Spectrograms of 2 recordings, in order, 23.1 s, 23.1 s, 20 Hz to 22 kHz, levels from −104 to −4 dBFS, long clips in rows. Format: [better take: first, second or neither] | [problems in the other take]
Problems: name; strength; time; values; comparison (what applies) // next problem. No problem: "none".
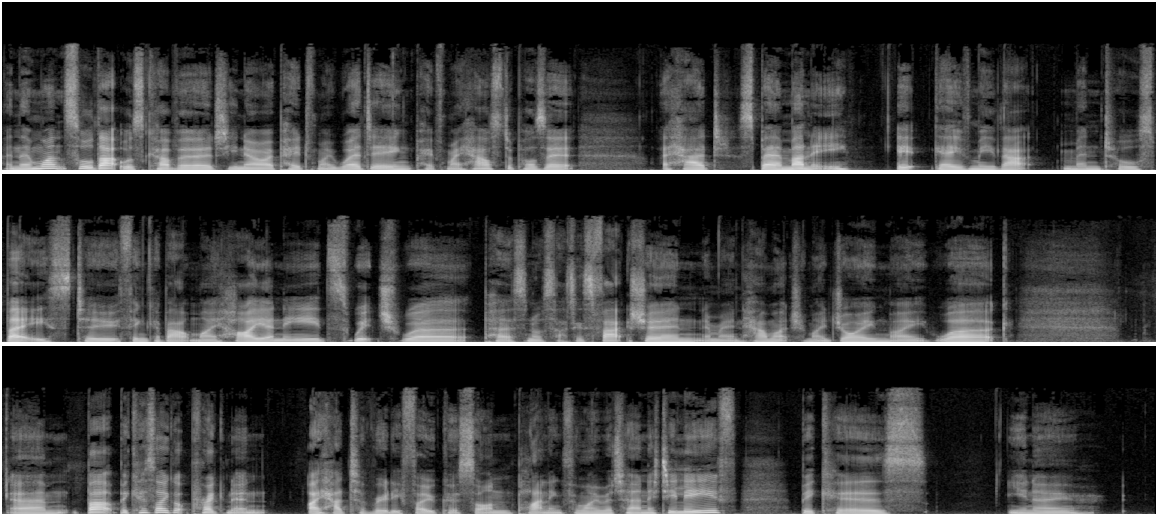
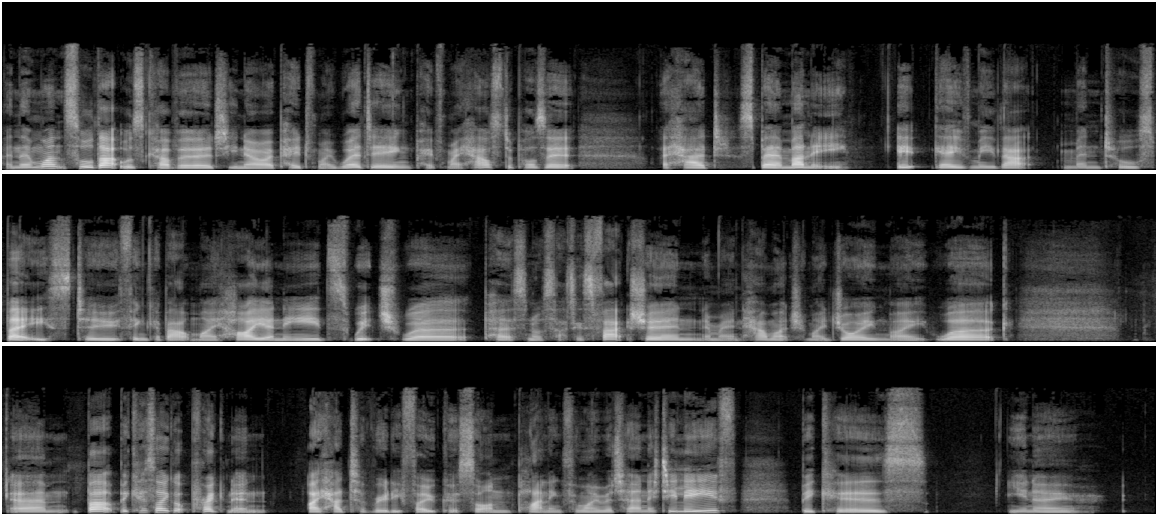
first | thin; very; fading below 350 Hz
